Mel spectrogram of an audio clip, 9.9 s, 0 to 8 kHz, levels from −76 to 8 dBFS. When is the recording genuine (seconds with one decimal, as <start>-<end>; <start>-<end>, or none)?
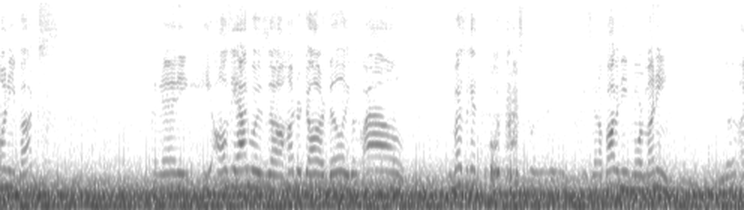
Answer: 0.0-6.4; 6.9-9.9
